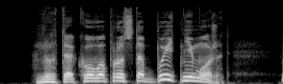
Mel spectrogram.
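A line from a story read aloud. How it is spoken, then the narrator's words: Exclamation. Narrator (Russian): воскликнул Дилан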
